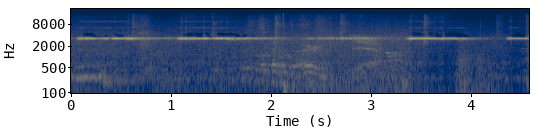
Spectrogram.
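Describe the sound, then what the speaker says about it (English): A smoke alarm set off by a haze machine beeps in a steady high-pitched tone that drops out and returns, with people talking loudly over it indoors. "The fire alarms went off"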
